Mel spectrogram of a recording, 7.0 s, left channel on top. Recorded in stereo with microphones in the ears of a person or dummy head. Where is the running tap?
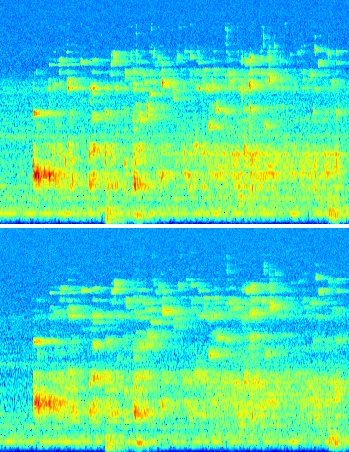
60° left (ahead or behind), 1.1 m.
